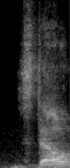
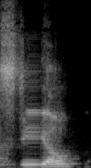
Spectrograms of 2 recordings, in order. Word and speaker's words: Stell: Did I say it properly? Stell, not Steele.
